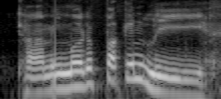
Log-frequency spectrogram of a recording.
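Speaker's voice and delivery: booming, very loud, high-pitched shout. Telling listeners about weekend plans with his kids, yelling. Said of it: "Forgive me for the yelling".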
